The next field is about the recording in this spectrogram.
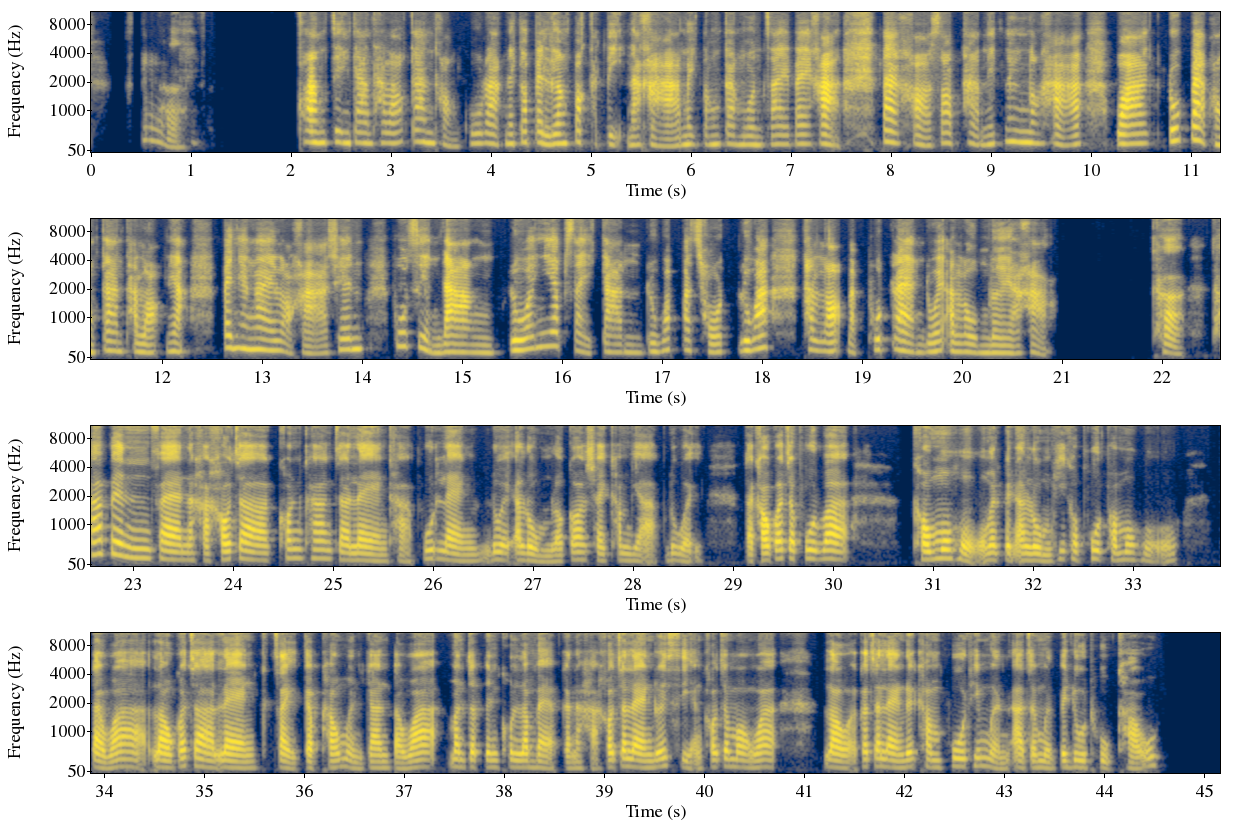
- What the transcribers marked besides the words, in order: unintelligible speech; other background noise; unintelligible speech
- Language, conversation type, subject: Thai, advice, คุณทะเลาะกับแฟนบ่อยแค่ไหน และมักเป็นเรื่องอะไร?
